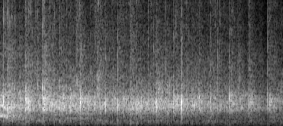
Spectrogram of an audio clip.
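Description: A crowd claps steadily in dense, overlapping applause that holds at a fairly even level for a few seconds, then begins to fade slightly toward the end.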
